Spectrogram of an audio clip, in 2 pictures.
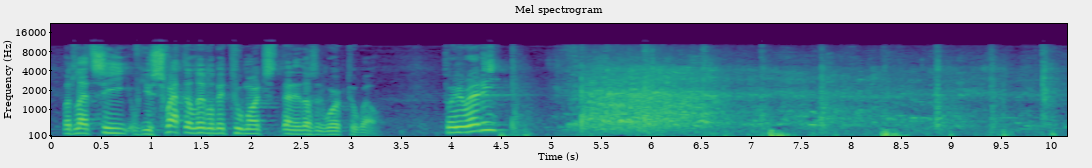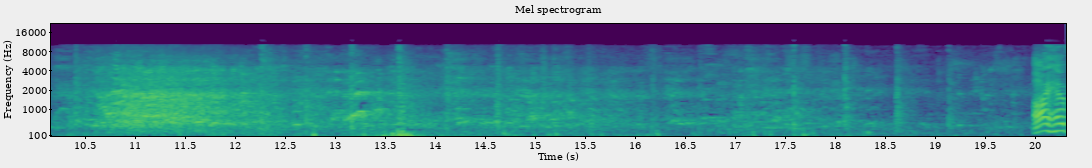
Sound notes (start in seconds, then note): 7.1 laughter; 9.2 more laughter as gets hit in the face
